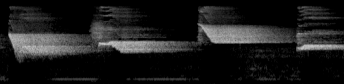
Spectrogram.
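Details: Red-cowled cardinal singing the wild style called five notes ending in turril, from a lineage largely traced to Pernambuco, Brazil: four long, loud whistled notes, each held nearly a second and stepping between high and lower pitches, separated by brief gaps.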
